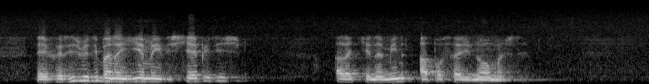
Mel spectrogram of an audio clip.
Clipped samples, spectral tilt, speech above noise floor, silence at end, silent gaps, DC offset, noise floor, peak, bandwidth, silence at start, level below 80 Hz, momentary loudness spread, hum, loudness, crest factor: under 0.1%; -6 dB/octave; 30 dB; 1.2 s; none; under 0.1%; -50 dBFS; -8 dBFS; 15 kHz; 0.1 s; -66 dBFS; 14 LU; none; -20 LUFS; 14 dB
